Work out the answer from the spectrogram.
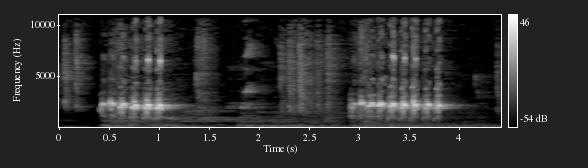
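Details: Female yellow-vented bulbul calling a male: two short bursts of quick, bubbly chattering notes about two seconds apart, with a soft low rumble in between.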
